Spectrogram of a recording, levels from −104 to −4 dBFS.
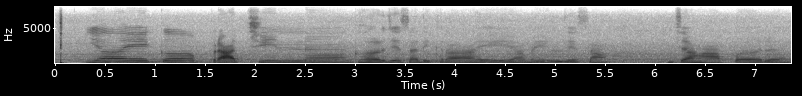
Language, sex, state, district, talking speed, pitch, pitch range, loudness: Hindi, male, Madhya Pradesh, Dhar, 105 wpm, 195 Hz, 190-225 Hz, -20 LUFS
